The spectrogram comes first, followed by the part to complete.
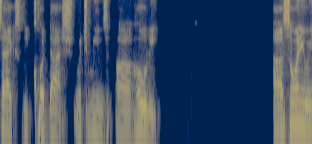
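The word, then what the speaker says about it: קודש: name of the Lord, you say Rakah Kadash. It's Rakah Kodash. Ka is different from Kwa in the Hebrew. So you got to pronounce the word, but that's all right. We know what you're talking about, but that's how you actually say the word.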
